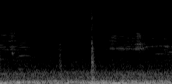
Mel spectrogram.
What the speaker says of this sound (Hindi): तो फाइनली अब मैं ड्राइव कर रहा हूँ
